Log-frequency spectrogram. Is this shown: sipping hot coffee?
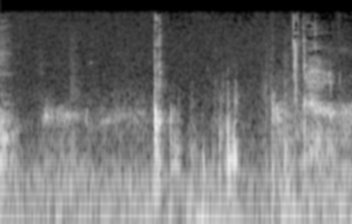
yes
